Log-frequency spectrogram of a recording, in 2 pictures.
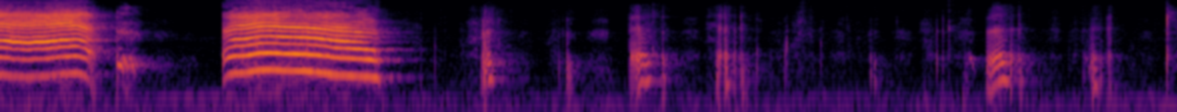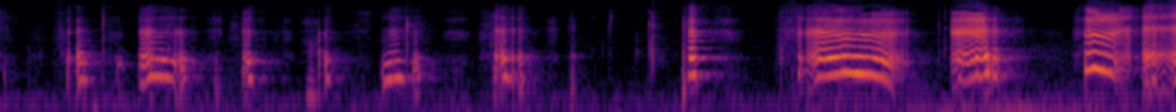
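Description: Sound-effect recording of an infant crying, with two long wails, short fussy sounds, then renewed crying.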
